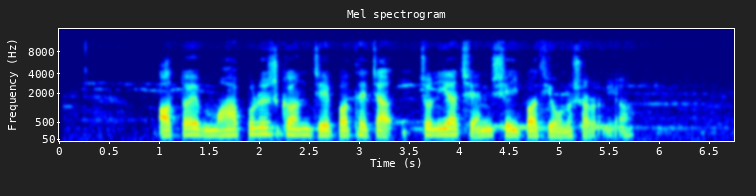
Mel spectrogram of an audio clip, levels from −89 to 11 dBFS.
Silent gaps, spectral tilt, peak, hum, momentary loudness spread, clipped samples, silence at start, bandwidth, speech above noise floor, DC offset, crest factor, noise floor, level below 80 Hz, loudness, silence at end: none; -6.5 dB/octave; -8 dBFS; none; 10 LU; under 0.1%; 1 s; 11.5 kHz; 38 dB; under 0.1%; 20 dB; -66 dBFS; -68 dBFS; -28 LUFS; 1.05 s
